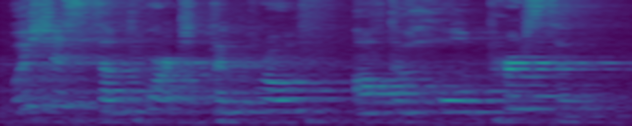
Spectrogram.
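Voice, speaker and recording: A young woman from Taiwan with a Taiwanese accent, giving an animated competition speech in English with emphatic rhetorical rises. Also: on the high side, measured pace, slight background noise. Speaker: speech contestant. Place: large conference hall. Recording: echoey hall from far off, faint ambience.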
